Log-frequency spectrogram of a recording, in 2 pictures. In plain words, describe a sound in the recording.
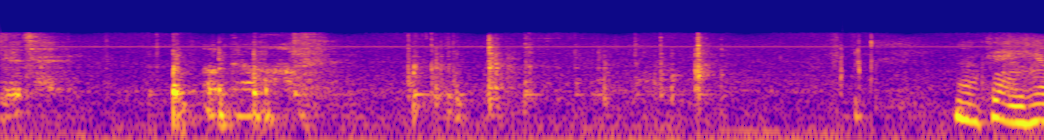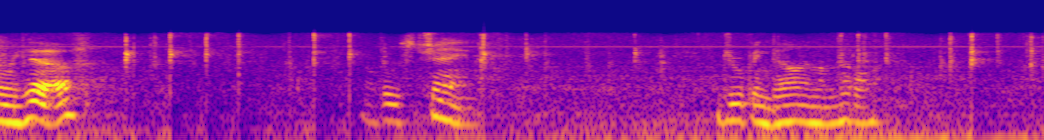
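Metal engine parts click and clatter as hands work on them.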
